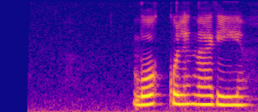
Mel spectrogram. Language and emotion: Russian, neutral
